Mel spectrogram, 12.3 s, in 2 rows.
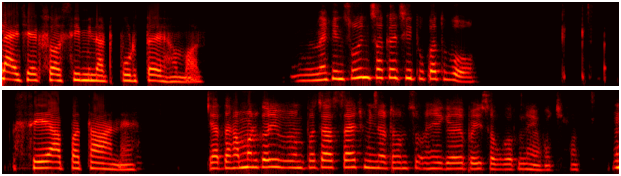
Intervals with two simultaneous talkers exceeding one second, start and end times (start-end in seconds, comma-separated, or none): none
